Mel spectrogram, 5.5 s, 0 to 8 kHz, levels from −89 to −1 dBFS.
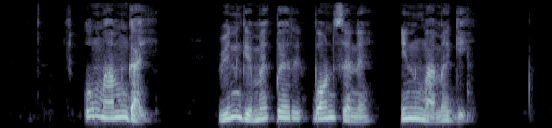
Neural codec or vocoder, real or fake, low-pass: none; real; 7.2 kHz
